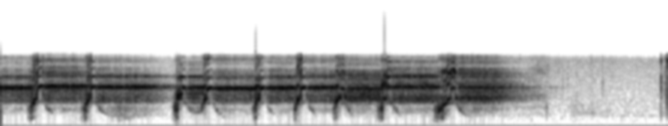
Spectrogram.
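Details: Choco, a dog, barks rapidly at a squirrel outside, a string of about ten sharp yelps over seven seconds, then fading into near silence with a faint sound at the end.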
